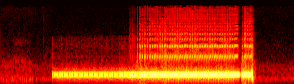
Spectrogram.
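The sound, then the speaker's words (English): A single steady telephone ringing tone as a call to a friend is placed, about two seconds long, loud, growing slightly brighter partway through before cutting off abruptly. No voices are heard. “I'm going to improvise and call a friend of mine who I'd kind of wanted to have on the show anyway, so I'm going to do that now and let's see what happens.”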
